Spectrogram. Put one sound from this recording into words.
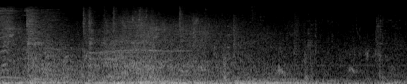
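Magical blasts whoosh and crackle in quick bursts.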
